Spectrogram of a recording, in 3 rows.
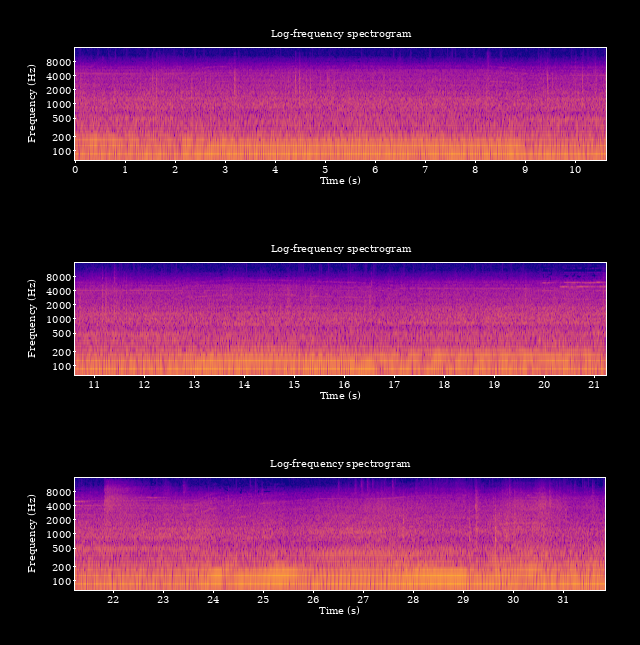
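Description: City bus engine and drivetrain running, heard from inside the passenger cabin as the bus moves: a low drone that steps up and down in pitch several times. A brief sharp noise comes about 22 seconds in.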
